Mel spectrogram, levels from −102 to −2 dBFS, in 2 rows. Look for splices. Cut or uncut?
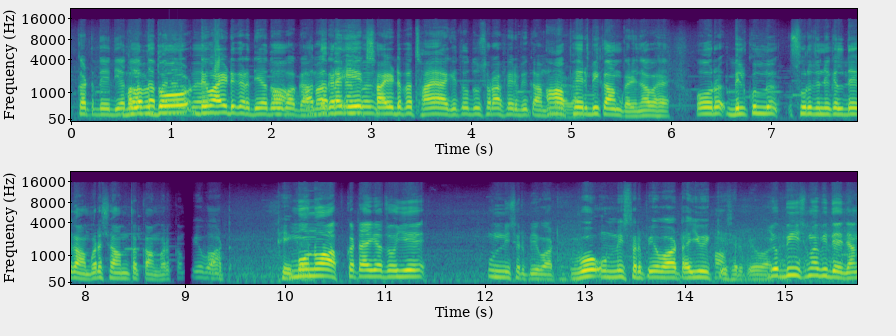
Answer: cut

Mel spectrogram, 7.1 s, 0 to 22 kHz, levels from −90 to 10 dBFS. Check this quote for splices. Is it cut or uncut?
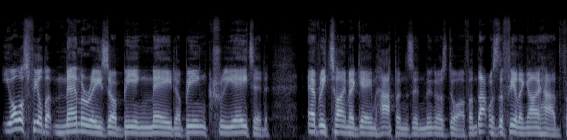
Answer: cut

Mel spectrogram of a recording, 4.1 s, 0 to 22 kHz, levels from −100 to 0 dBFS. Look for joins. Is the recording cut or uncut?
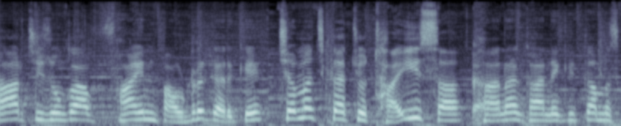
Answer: cut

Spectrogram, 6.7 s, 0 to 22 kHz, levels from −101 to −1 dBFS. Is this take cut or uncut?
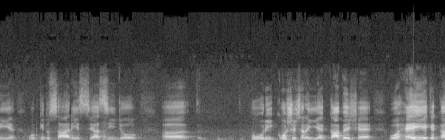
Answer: uncut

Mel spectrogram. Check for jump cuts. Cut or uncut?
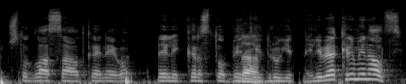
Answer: cut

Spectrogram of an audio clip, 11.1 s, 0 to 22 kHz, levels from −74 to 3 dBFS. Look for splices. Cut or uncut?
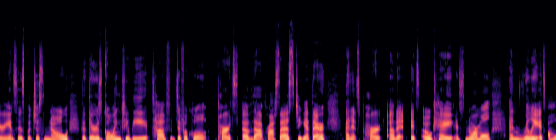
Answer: uncut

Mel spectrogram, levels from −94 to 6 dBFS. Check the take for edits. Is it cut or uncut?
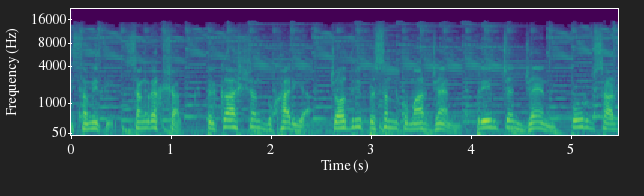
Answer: uncut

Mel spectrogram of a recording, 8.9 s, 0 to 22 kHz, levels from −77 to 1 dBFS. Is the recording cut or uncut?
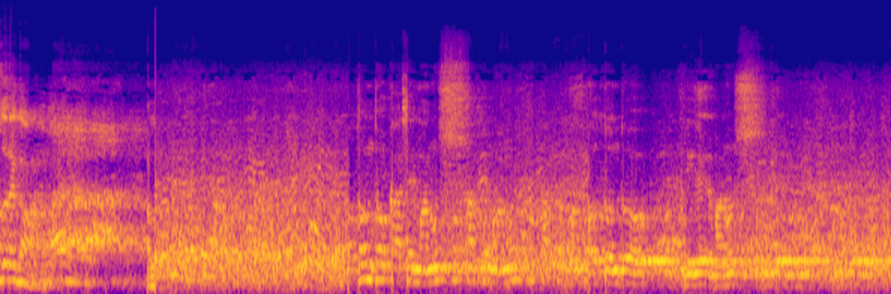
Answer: cut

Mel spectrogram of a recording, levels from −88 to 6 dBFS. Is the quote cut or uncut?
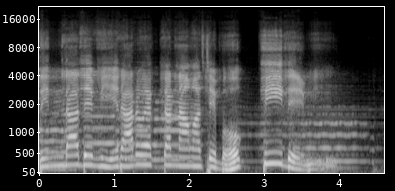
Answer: uncut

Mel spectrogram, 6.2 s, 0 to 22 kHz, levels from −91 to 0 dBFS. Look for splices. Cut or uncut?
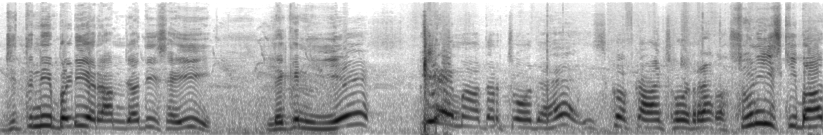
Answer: uncut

